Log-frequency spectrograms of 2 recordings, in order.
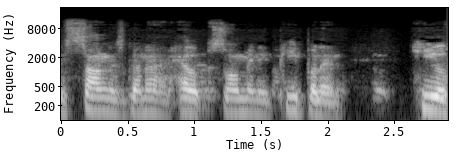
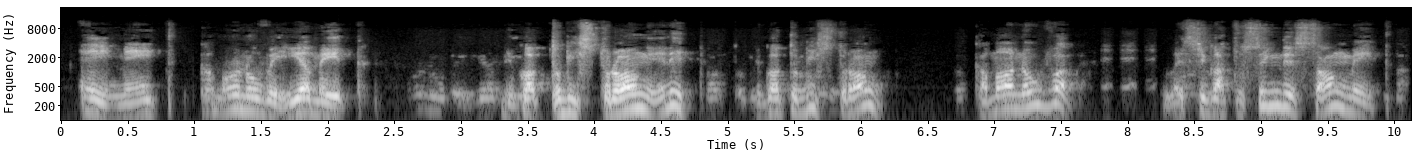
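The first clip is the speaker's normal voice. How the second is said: comic, exaggerated Scottish brogue; 2 semitones higher than usual. Retelling what Johnny Reed said at a funeral morning: imitating a Scottish accent. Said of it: "his Scottish accent is very funny".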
